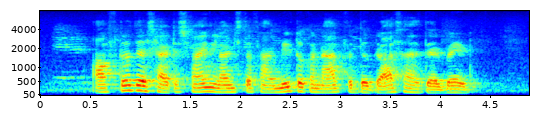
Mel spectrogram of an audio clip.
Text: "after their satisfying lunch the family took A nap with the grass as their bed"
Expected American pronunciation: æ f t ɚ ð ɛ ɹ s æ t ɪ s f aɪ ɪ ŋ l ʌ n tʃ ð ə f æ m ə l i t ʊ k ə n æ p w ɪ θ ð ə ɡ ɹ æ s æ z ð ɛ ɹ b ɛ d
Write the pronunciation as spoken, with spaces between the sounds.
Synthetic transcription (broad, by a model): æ f t ɚ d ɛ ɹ s æ t ɪ s f aɪ ɪ ŋ l ʌ n tʃ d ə f æ m ə l i t ʊ k ə n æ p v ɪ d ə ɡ ɹ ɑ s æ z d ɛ ɹ b ɛ d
